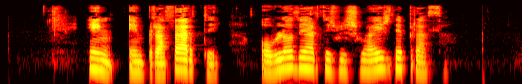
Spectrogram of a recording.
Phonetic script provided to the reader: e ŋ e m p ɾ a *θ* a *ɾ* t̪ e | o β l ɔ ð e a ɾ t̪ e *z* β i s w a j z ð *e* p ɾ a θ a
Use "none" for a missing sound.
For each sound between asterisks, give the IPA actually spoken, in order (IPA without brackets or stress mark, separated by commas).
θ, ɾ, z, e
